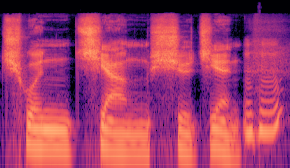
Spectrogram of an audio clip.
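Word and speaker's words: 唇枪舌剑: It is pronounced chun qiang she jian.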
